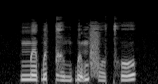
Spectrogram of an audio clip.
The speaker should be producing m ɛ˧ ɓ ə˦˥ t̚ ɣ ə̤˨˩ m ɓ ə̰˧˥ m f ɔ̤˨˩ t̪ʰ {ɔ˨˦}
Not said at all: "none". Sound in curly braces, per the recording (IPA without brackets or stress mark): o˨˦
